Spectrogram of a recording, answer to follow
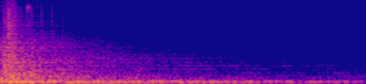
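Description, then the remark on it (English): A heavy wooden door slams shut once with a loud thud, followed by a low, booming rumble that slowly fades out. No voices are heard. “Katarina grabs his collar and drags him in anyway, slamming the door behind him.”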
